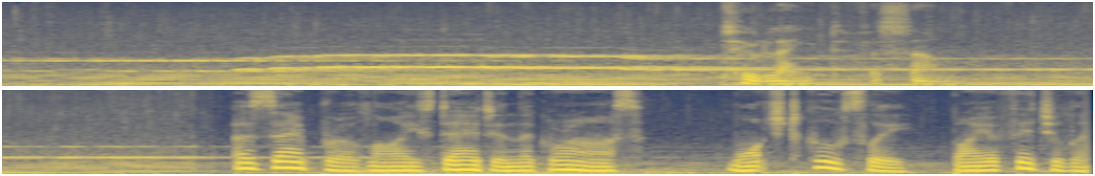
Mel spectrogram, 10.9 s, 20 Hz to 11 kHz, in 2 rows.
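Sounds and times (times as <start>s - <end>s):
heavy rain in the southern Serengeti: 0.0s - 10.9s
speech: 3.6s - 4.9s, 6.6s - 10.9s.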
